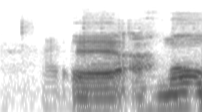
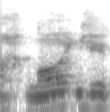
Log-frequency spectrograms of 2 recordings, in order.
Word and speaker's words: Armond: Armon ou Armonde, como alguns falam.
